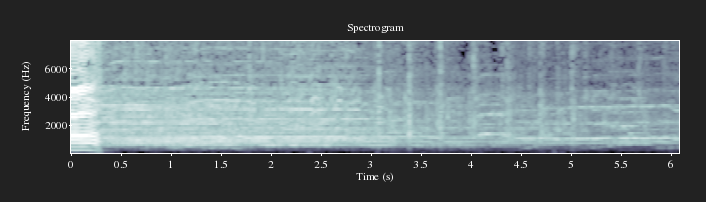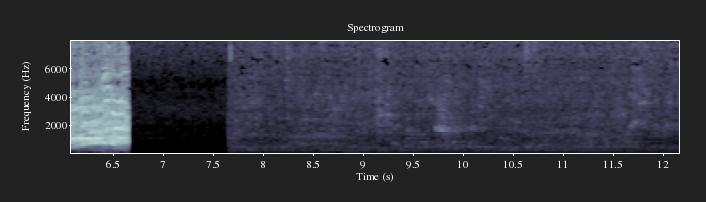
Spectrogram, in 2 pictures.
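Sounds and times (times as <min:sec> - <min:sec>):
audience cheering as a singer is welcomed on stage: 0:00.0 - 0:06.7.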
